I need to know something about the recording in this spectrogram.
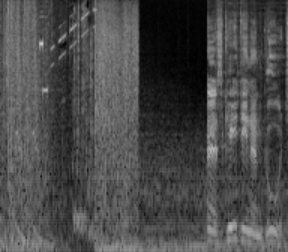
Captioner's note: boom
